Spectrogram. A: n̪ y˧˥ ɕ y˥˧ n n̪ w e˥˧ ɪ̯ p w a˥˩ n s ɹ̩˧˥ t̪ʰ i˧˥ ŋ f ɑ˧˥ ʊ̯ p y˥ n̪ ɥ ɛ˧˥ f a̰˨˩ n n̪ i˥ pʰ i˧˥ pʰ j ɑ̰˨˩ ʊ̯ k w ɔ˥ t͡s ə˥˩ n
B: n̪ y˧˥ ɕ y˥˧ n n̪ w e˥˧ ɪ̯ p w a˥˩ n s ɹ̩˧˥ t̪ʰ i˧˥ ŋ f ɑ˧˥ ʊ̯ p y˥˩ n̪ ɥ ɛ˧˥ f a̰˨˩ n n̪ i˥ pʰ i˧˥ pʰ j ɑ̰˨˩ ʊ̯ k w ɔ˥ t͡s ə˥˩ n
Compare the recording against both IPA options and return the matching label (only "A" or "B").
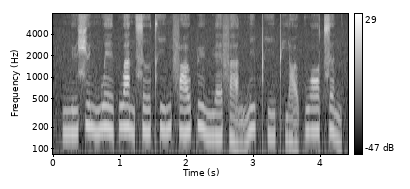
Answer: B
